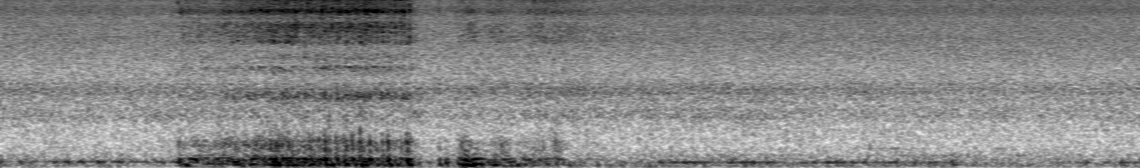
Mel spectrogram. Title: Poochie snoring.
